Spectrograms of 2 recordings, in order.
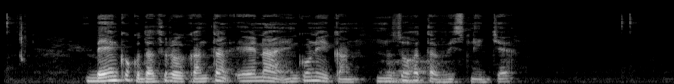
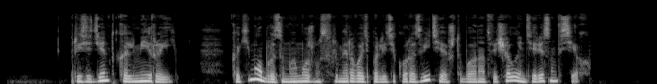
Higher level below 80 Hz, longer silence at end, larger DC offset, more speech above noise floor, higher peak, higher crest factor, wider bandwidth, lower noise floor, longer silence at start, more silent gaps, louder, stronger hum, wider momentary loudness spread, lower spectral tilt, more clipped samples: about the same, -56 dBFS vs -54 dBFS; first, 1.6 s vs 0.7 s; neither; second, 45 dB vs 56 dB; first, 0 dBFS vs -4 dBFS; about the same, 20 dB vs 16 dB; about the same, 11.5 kHz vs 11.5 kHz; second, -64 dBFS vs -75 dBFS; second, 0.2 s vs 0.7 s; neither; about the same, -20 LUFS vs -20 LUFS; neither; first, 17 LU vs 8 LU; about the same, -6 dB/octave vs -6 dB/octave; neither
